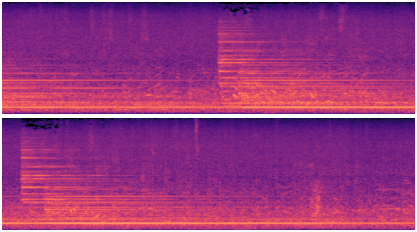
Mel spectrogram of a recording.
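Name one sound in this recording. Carillon bells ring out in a slow melody, with long ringing tones.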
